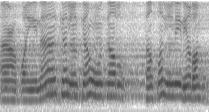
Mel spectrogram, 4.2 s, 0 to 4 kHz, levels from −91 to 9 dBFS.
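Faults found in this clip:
Nothing to flag here; the audio tops out around 4 kHz, as you'd expect from a narrowband call leg, which fits G.711 mu-law at 64 kbps, and there's nothing else worth raising in this ticket.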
